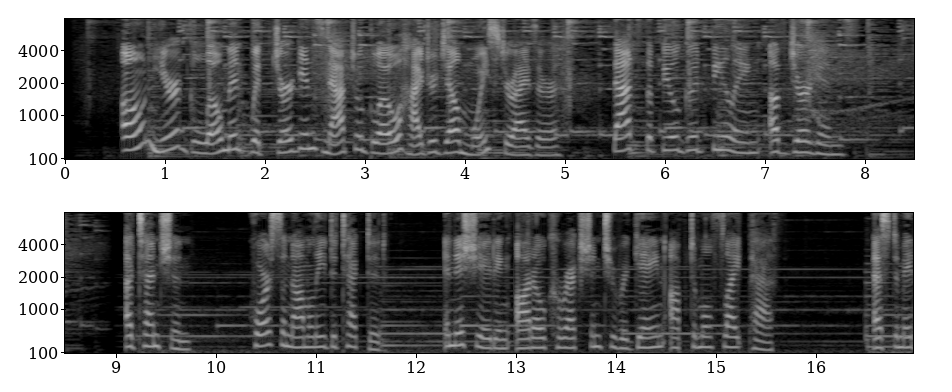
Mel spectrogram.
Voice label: VO DEMO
